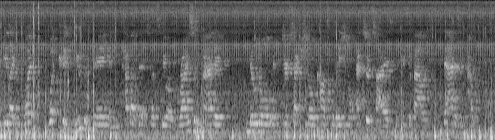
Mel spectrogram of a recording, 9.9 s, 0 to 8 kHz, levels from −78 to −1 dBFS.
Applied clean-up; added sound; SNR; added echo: none; Typing; -2 dB; reverberation time 0.9 s.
